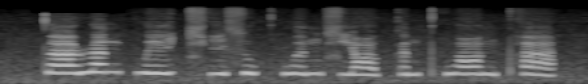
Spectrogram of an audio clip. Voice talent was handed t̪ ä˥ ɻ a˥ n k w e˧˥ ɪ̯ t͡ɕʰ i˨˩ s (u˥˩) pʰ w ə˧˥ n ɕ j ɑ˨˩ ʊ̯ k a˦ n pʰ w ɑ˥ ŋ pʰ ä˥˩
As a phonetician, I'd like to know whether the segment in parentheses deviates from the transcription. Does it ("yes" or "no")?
yes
